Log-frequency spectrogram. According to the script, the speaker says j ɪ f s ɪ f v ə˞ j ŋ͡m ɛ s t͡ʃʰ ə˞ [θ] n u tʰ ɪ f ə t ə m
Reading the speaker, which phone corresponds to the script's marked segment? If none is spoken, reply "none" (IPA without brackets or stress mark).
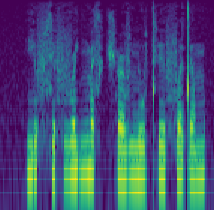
v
